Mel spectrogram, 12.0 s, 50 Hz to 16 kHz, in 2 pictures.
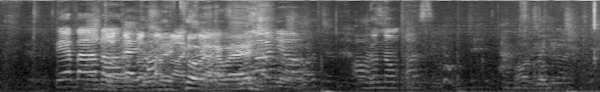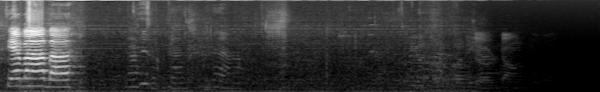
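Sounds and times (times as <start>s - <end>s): faint chatter of teenagers: 0.2s - 11.6s.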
